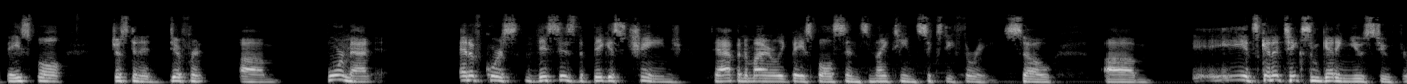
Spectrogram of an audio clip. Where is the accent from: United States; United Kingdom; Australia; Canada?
United States; New Jersey; My home state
